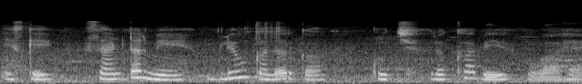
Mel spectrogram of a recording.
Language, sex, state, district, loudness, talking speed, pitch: Hindi, female, Punjab, Fazilka, -16 LUFS, 115 wpm, 235 Hz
